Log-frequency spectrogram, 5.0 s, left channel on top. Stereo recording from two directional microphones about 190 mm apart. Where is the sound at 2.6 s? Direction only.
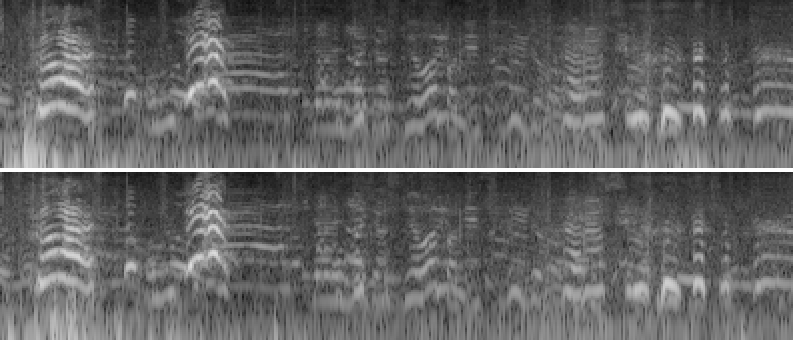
50° right (ahead or behind).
